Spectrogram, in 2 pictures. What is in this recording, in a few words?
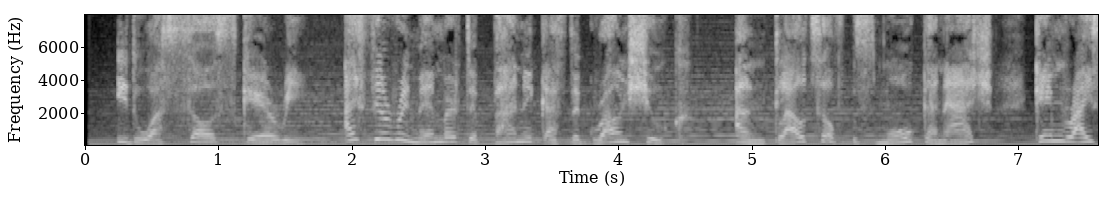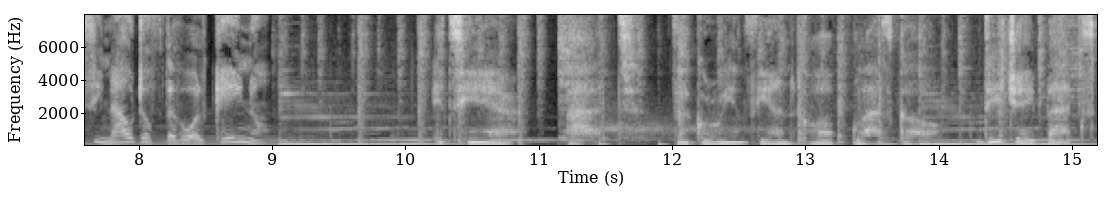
english mexican voiceover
